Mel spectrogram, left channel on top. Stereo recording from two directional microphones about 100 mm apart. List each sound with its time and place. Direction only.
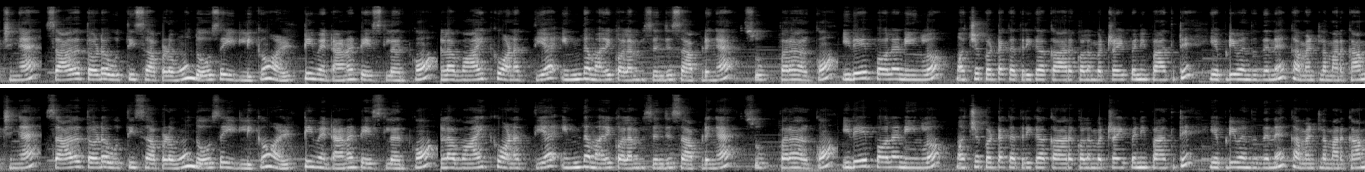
0.2 s speech: 25° left (ahead or behind)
